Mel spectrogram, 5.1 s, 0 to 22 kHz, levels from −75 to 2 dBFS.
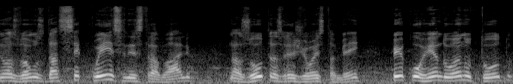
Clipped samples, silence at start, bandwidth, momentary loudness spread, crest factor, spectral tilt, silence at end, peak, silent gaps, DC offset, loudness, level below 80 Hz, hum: under 0.1%; 0 s; 16 kHz; 10 LU; 16 dB; -6 dB/octave; 0 s; -4 dBFS; none; under 0.1%; -20 LUFS; -44 dBFS; none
